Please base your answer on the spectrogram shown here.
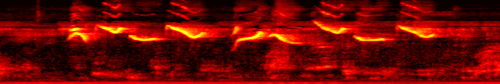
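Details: Clear, liquid whistles from an Orange-crowned oriole, six or seven swooping notes strung together in a rapid musical phrase, some rising and some falling, in a quiet setting.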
